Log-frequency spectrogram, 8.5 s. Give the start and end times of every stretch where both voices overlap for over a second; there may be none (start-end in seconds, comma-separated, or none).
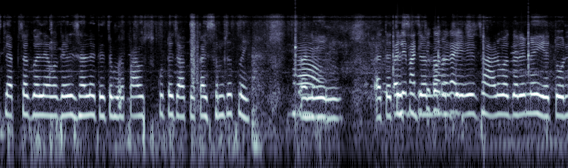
5.9-7.2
